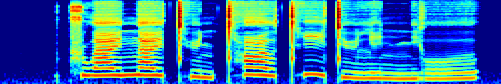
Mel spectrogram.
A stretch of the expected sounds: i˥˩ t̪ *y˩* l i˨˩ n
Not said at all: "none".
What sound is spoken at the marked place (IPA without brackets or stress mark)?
y˩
